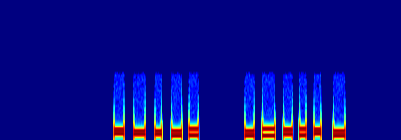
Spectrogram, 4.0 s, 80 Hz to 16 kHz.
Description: DTMF, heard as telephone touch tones, dialled by hand, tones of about 90 ms. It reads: 07716 138601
